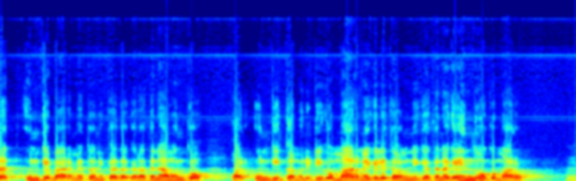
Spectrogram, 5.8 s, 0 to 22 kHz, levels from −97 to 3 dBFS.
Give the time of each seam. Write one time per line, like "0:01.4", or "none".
none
